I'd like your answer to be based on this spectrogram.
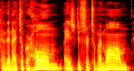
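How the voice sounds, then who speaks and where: Gravelly middle-aged man, animated podcast banter. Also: on the high side, brisk. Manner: animated, slips into put-on voices for bits. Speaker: podcast co-host. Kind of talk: casual comedic chat.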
